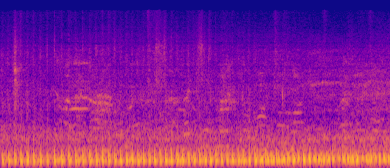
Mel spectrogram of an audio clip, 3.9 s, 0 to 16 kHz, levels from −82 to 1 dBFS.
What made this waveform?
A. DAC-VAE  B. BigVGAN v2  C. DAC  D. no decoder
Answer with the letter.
A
